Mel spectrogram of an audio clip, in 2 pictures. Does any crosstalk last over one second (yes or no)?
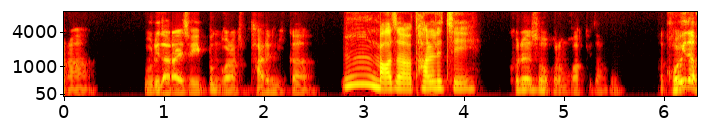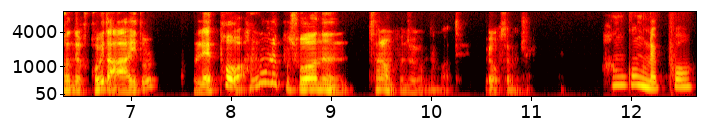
no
